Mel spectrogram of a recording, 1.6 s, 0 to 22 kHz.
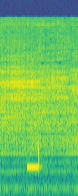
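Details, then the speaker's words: Philips Efficia DFM100 defibrillator strip printer running continuously with the correct original Philips paper loaded: a short steady electronic whir between two faint clicks. "Ayan. Reprint siya. Ayan, guys. Continuous yan, guys."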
